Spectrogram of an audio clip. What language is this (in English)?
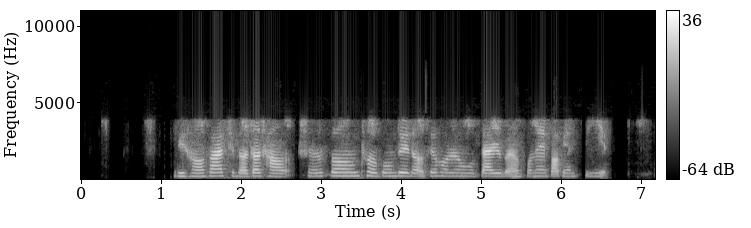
Chinese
